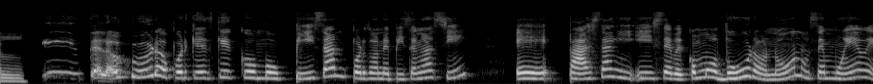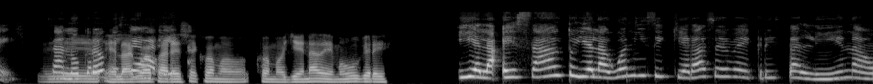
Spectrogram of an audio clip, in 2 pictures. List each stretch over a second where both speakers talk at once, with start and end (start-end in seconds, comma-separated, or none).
9.1-10.6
